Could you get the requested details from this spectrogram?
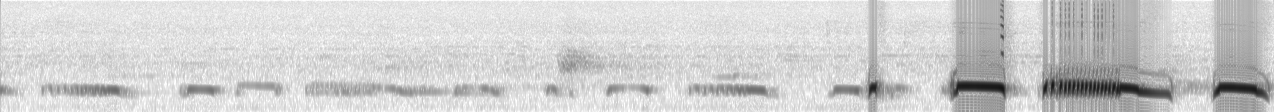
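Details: Lure spotted dove calling to wild doves, starting with a long run of faint, low soft coos, then finishing with three loud hollow coos, the second one drawn out.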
